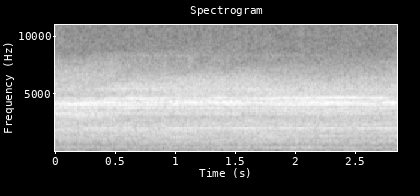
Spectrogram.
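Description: An Airbus A300 jet taxies after landing at Dallas/Fort Worth airport, its engines giving a steady, fairly loud whining roar that holds throughout, with no voices.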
